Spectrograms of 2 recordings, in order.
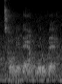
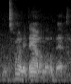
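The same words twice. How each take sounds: First: Soft breathy whisper, no voice. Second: Said in the usual way. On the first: Shown as a demonstration. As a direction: whisper it ASMR style. Repeats phrase, then whispers it.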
